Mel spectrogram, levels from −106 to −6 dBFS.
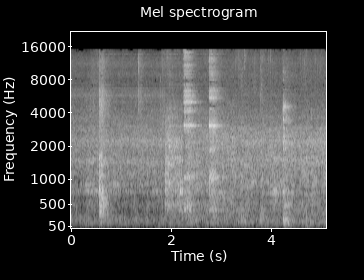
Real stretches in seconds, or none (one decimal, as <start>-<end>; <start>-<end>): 0.0-0.5; 3.1-5.1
